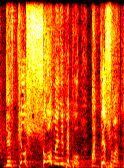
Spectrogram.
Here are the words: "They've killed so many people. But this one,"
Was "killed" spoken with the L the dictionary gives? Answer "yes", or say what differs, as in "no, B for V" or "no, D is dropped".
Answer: yes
